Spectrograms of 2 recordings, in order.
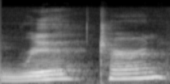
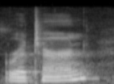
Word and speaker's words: return: in this space like I don't have to say return it could be return R kind of somewhere in this space return um it's not turn but it's also not return it's a reduce file return so there is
